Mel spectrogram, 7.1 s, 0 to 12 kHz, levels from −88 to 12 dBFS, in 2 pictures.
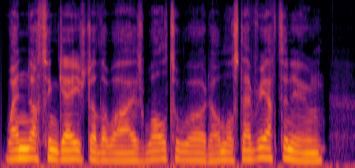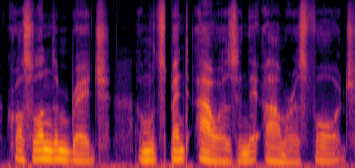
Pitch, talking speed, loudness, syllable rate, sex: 120 Hz, 170 wpm, -18 LUFS, 5.8 syllables/s, male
